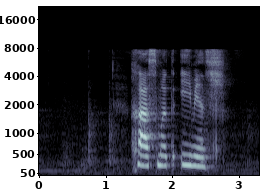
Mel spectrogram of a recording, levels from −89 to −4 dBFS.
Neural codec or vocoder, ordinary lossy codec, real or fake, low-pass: none; none; real; none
